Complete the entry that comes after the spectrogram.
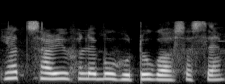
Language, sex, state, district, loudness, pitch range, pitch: Assamese, female, Assam, Kamrup Metropolitan, -14 LUFS, 220-260 Hz, 245 Hz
